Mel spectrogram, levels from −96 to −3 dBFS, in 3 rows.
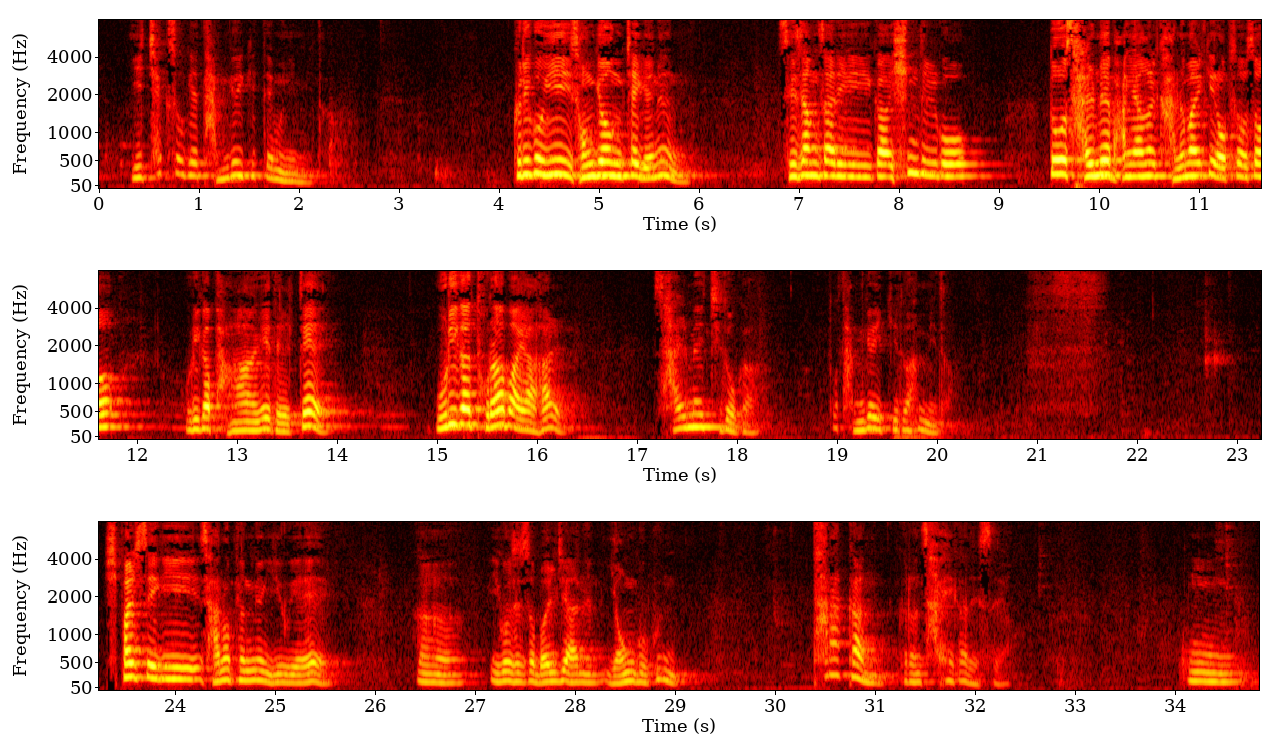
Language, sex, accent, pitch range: Korean, male, native, 155-225 Hz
